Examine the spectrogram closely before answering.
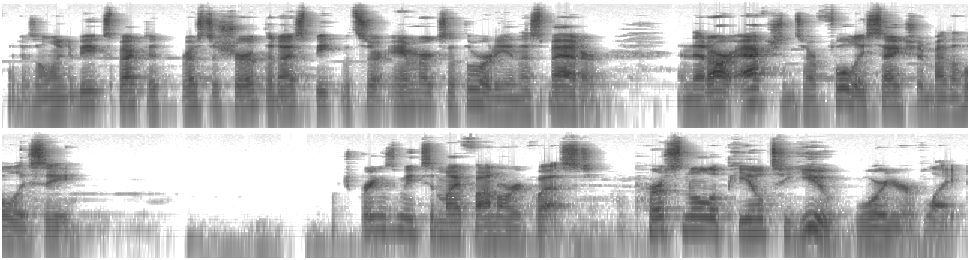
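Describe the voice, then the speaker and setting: A man's voice: mid-range voice, expressive, fairly quick, sharp tone. A man voicing a grave, proud envoy from a besieged fantasy city in a video game, with stately, urgent archaic speech. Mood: formal, pleading.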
